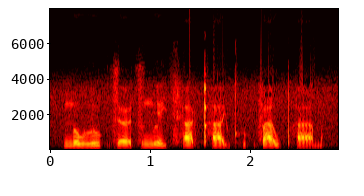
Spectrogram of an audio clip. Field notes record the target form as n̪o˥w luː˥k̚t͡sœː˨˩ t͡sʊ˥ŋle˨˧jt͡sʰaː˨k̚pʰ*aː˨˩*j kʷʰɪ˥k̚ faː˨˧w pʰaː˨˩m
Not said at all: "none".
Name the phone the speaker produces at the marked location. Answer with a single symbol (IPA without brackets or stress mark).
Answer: aː˨˩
